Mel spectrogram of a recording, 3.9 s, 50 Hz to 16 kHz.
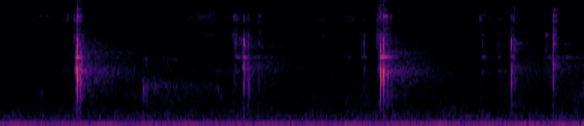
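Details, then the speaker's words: Carburetor from a 1991 Polaris 440 Sport, floats previously stuck, now cleaned: light, irregular clinks and taps about once a second as the carb is shaken over a low hum, showing the floats move freely as they should. "That's the way they're supposed to move. Clean them up."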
